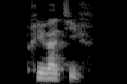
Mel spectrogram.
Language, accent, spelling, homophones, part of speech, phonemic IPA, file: French, France, privatif, privatifs, adjective, /pʁi.va.tif/, LL-Q150 (fra)-privatif.wav
- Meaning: privative (all senses)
